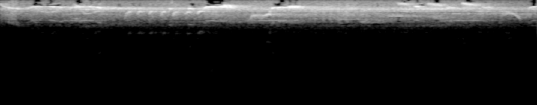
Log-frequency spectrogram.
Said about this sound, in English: The bird was small and gray, no eye catcher this, but Harris and his colleague Pam Rasmussen from Michigan State University were able to record one of these birds in the forest just once, a melodious, high-pitched song.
